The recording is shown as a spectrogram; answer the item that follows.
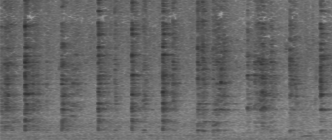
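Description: Onions stirred across a bacon-greased griddle, a spatula scraping in regular strokes about every half second over a soft steady sizzle, close and with no talking.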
